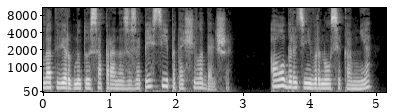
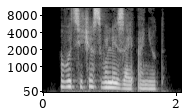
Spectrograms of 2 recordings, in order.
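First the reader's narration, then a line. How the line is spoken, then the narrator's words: Soft. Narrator (Russian): сказал мягко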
